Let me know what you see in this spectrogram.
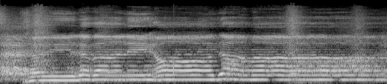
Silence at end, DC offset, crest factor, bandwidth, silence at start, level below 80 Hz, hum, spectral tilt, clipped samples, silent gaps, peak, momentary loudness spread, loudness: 0 s; under 0.1%; 12 dB; 18 kHz; 0 s; -48 dBFS; none; -3.5 dB/octave; under 0.1%; none; 0 dBFS; 2 LU; -12 LUFS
